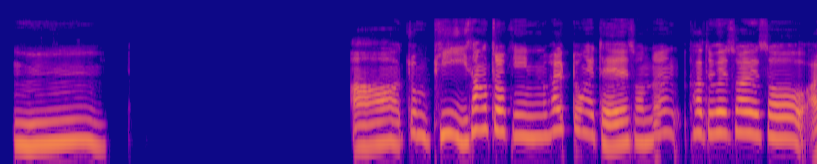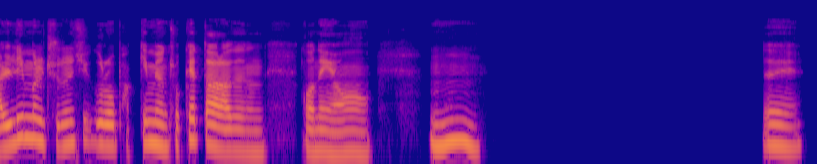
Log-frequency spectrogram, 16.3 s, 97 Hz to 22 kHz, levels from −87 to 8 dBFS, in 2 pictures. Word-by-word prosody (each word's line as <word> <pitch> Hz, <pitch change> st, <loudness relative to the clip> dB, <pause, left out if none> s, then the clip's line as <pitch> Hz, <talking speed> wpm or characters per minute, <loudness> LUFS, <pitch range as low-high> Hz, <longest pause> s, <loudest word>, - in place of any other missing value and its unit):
음. 195 Hz, +1 st, -1 dB, 2.4 s
아 190 Hz, +3 st, +1 dB
좀 260 Hz, -4 st, -3 dB
'비 260 Hz, -2 st, 0 dB
이상적인 255 Hz, -4 st, +1 dB
활동에 295 Hz, -3 st, -1 dB
대해서는 205 Hz, +7 st, 0 dB
카드 275 Hz, -1 st, -1 dB
회사에서 260 Hz, -5 st, +3 dB
알림을 215 Hz, +5 st, +2 dB
주는 185 Hz, +1 st, -3 dB
식으로 190 Hz, -2 st, -1 dB
바뀌면 195 Hz, -1 st, -1 dB
좋겠다.'라는 160 Hz, -5 st, +1 dB, 0.4 s
거네요. 150 Hz, -1 st, -1 dB, 0.6 s
음. 190 Hz, -1 st, 0 dB, 2.8 s
네. 180 Hz, -1 st, -3 dB
200 Hz, 155 characters per minute, -27 LUFS, 180-245 Hz, 2.8 s, 회사에서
